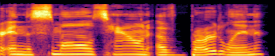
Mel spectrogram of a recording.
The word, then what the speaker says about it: Berlin: And it was named after Berlin, Germany. Pronunciation is not the same.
